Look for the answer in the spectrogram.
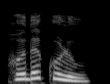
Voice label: "ಹೊದಕುಳು", kannada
